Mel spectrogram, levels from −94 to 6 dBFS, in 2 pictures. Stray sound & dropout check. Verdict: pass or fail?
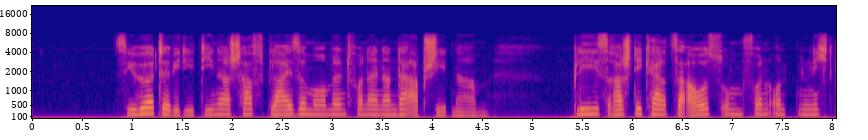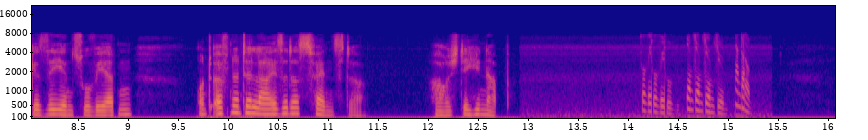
fail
